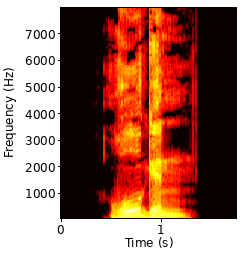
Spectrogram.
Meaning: roe (fish eggs collectively)
- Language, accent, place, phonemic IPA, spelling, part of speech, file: German, Germany, Berlin, /ˈʁoːɡən/, Rogen, noun, De-Rogen.ogg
